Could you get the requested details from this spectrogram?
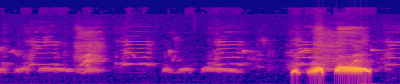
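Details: Spotted dove used as a decoy, calling to draw in wild doves. Soft, drawn-out coos at first, then a loud, hollow two- or three-note coo burst near the end.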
